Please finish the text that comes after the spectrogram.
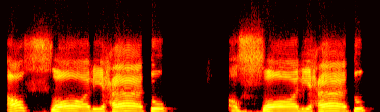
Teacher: Huruf shad termasuk daripada huruf asy-syamsiyah. Cara membacanya alif lam dimasukkan ke dalam huruf shad.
